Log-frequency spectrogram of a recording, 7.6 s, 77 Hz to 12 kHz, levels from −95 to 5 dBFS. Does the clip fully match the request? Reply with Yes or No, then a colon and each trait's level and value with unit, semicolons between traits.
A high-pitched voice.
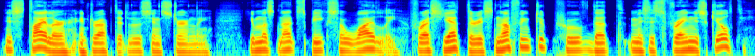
No: low, 135 Hz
